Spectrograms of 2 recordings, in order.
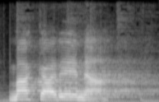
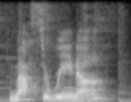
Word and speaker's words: Macarena: people can pronounce it it is macarina not masarina macaroni Macadamia M yummy Margarita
